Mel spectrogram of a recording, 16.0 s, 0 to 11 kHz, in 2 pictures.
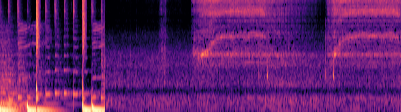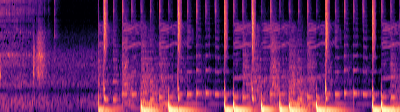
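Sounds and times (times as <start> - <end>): toy helicopter motors whining: 3.8 - 8.9
rotors whirring hiss: 3.8 - 9.0.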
